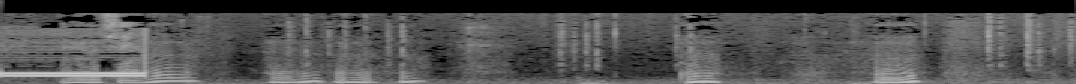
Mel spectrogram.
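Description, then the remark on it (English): A phone line's steady electronic tone gives way to a series of short, clipped beeps in uneven bursts, like a number being punched in on a touch-tone keypad, clear. “I will oftentimes dial phone numbers in a way that doesn't reflect the way they were written down just because they're rhythmically better.”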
